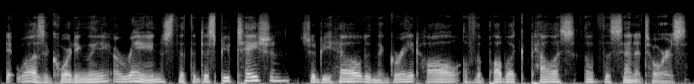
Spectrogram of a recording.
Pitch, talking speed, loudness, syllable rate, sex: 115 Hz, 180 wpm, -17 LUFS, 5.1 syllables/s, male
